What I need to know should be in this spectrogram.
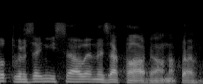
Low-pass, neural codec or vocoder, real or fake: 7.2 kHz; codec, 16 kHz, 1 kbps, FreqCodec, larger model; fake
